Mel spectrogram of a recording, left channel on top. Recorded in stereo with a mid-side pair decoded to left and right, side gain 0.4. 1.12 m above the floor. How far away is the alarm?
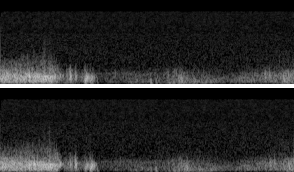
I don't hear an alarm.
